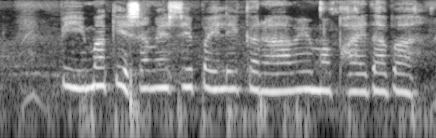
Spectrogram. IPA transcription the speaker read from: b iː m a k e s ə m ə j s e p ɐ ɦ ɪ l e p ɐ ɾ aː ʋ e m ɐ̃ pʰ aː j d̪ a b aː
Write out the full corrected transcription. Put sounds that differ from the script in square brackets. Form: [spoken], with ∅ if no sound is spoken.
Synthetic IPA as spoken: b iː m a k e s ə m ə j s e p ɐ ɦ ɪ l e [k] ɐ ɾ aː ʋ e m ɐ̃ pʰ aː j d̪ a b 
